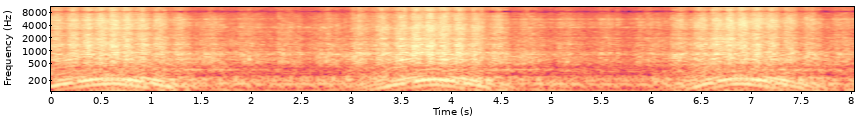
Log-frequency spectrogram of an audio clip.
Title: BMW X5 F15 Diesel Timing Chain Noise Rattle - Stretched Chain – Does Yours Sound Like This?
